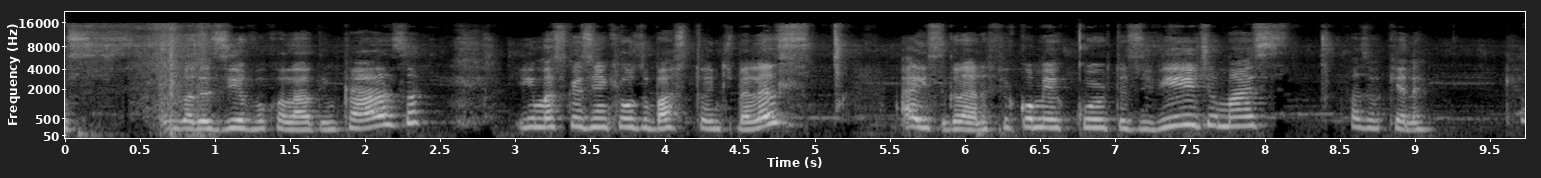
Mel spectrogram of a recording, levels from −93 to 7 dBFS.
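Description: No technical faults can be heard in this audio.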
